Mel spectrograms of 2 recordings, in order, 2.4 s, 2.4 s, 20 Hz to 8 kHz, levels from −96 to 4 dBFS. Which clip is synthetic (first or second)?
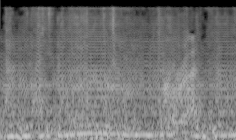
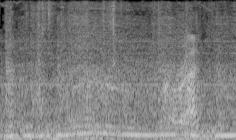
first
